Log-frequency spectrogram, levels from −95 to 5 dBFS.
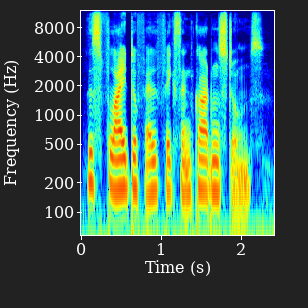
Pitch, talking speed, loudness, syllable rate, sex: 175 Hz, 150 wpm, -18 LUFS, 4.7 syllables/s, female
